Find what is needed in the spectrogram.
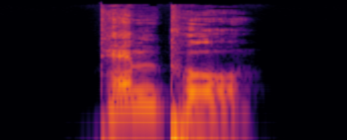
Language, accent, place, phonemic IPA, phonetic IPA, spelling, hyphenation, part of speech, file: German, Germany, Berlin, /ˈtɛmpo/, [ˈtʰɛmpʰo], Tempo, Tem‧po, noun, De-Tempo.ogg
- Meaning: 1. tempo, pace (rate, speed) 2. tissue (paper handkerchief)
